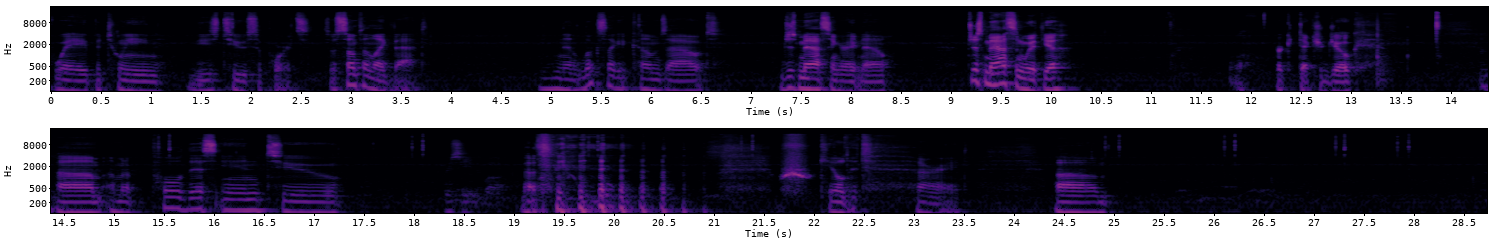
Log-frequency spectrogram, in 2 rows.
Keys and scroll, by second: 23.2 l, 26.4 l, 28.5 e.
